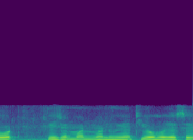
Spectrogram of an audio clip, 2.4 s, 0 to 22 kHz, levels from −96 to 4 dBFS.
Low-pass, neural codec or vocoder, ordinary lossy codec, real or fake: 5.4 kHz; none; AAC, 32 kbps; real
